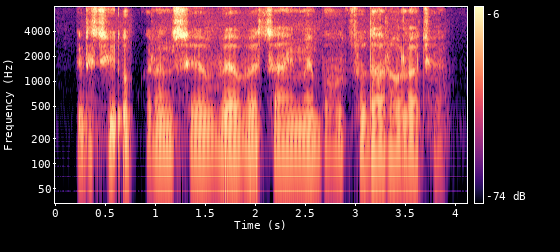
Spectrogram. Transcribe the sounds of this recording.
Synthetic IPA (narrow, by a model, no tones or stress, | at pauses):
kɾɪʃiʔʊp̚kəɾənseʋjəwəsaːimẽbəɦʊt̪sʊd̪ʱaːɾɦoːlat͡ʃʰɛː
